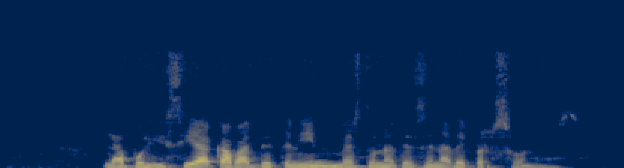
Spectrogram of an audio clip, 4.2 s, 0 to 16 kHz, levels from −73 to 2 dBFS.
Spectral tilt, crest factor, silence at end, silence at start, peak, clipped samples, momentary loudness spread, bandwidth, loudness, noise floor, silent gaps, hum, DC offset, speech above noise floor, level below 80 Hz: -8 dB/octave; 20 dB; 0.45 s; 0.7 s; -4 dBFS; under 0.1%; 15 LU; 11.5 kHz; -24 LUFS; -65 dBFS; none; none; under 0.1%; 41 dB; -64 dBFS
